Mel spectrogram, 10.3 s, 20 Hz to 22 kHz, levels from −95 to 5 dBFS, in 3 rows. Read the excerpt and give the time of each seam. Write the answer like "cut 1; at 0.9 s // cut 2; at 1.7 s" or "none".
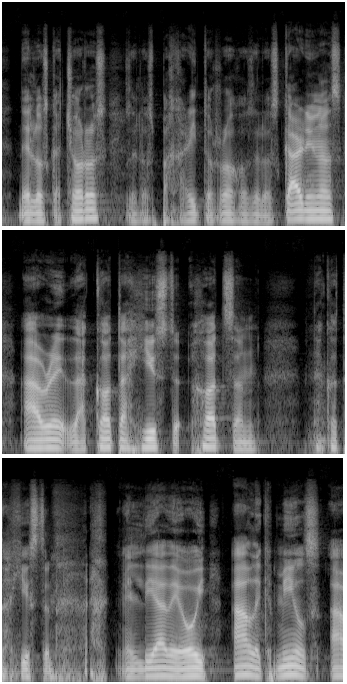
cut 1; at 1.2 s // cut 2; at 7.9 s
